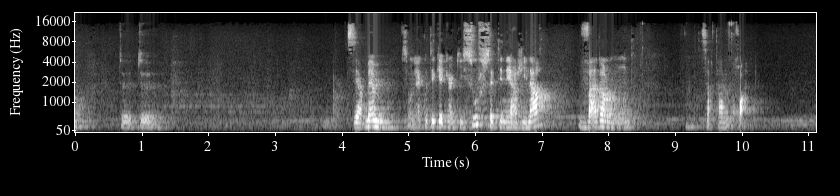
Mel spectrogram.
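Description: A middle-aged woman speaks with animation, close by.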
